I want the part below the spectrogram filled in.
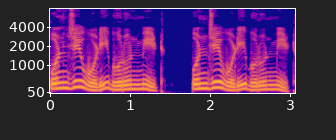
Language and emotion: Goan Konkani, neutral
